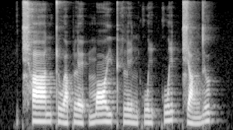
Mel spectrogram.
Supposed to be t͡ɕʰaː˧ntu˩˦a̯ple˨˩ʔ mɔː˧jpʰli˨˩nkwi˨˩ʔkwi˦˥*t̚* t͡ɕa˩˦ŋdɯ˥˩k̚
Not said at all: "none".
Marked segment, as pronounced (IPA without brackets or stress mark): t̚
